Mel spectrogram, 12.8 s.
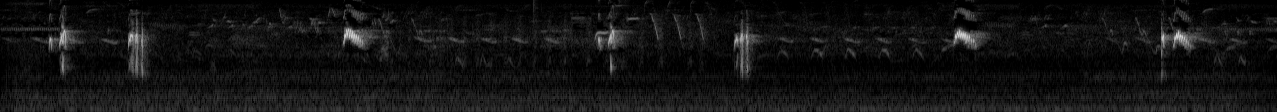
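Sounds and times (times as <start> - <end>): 
calls: 3.4 - 3.9, 9.5 - 9.9, 11.5 - 12.2.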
